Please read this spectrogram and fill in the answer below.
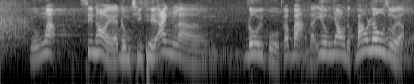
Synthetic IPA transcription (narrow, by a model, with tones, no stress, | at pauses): ɗʊ˨˦˧ŋ͡mʔa̰ː˧˨ | si˧nɦɔ˧˩jʔaː˨˩ɗə˨˩wŋ͡mt͡ɕi˨˦t̪ʰe˨˦ʔa˧jŋ̟laː˨˩ | ɗo˧jku˧˩əkaː˦˥k̚ɓa̰ː˧˨nɗa̰ː˧˥ʔi˧əwɲa˧wɗɨ˨˩ək̚ɓaː˧wlə˧wzo˨˩jʔa̰ː˧˨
